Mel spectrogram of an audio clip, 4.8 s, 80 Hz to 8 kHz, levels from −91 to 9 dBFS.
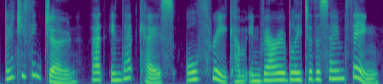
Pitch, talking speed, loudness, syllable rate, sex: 230 Hz, 200 wpm, -17 LUFS, 4.4 syllables/s, female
